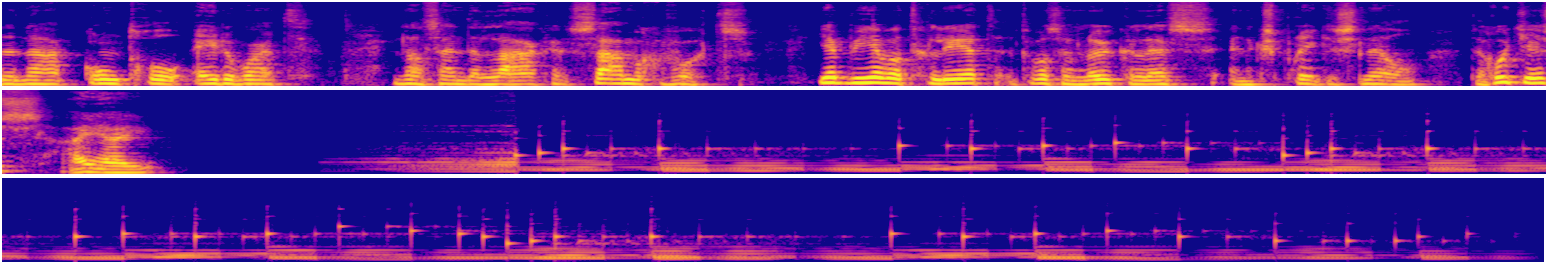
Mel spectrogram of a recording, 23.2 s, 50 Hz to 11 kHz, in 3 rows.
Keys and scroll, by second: 1.1 ctrl+e.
